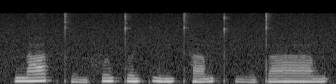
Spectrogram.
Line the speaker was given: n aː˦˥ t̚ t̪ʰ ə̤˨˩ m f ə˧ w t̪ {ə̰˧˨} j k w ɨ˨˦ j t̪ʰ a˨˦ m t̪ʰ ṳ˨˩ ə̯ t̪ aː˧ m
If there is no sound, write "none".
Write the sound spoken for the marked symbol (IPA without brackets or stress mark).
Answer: ə˨˦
